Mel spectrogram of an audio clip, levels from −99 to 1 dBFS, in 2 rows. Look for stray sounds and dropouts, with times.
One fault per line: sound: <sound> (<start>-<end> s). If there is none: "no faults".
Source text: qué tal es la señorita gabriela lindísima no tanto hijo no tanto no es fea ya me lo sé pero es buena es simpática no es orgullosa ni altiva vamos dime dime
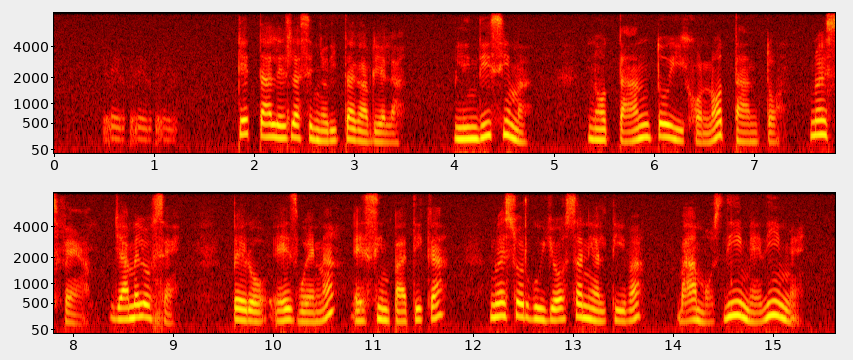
sound: laugh (0.5-1.2 s)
